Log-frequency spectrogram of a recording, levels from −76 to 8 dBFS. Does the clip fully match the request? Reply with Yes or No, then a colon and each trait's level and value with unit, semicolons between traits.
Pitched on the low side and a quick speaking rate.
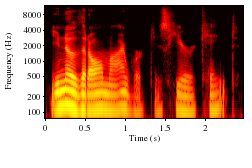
Yes: low, 110 Hz; fast, 220 wpm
